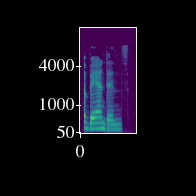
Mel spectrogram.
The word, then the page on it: abandons: British English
